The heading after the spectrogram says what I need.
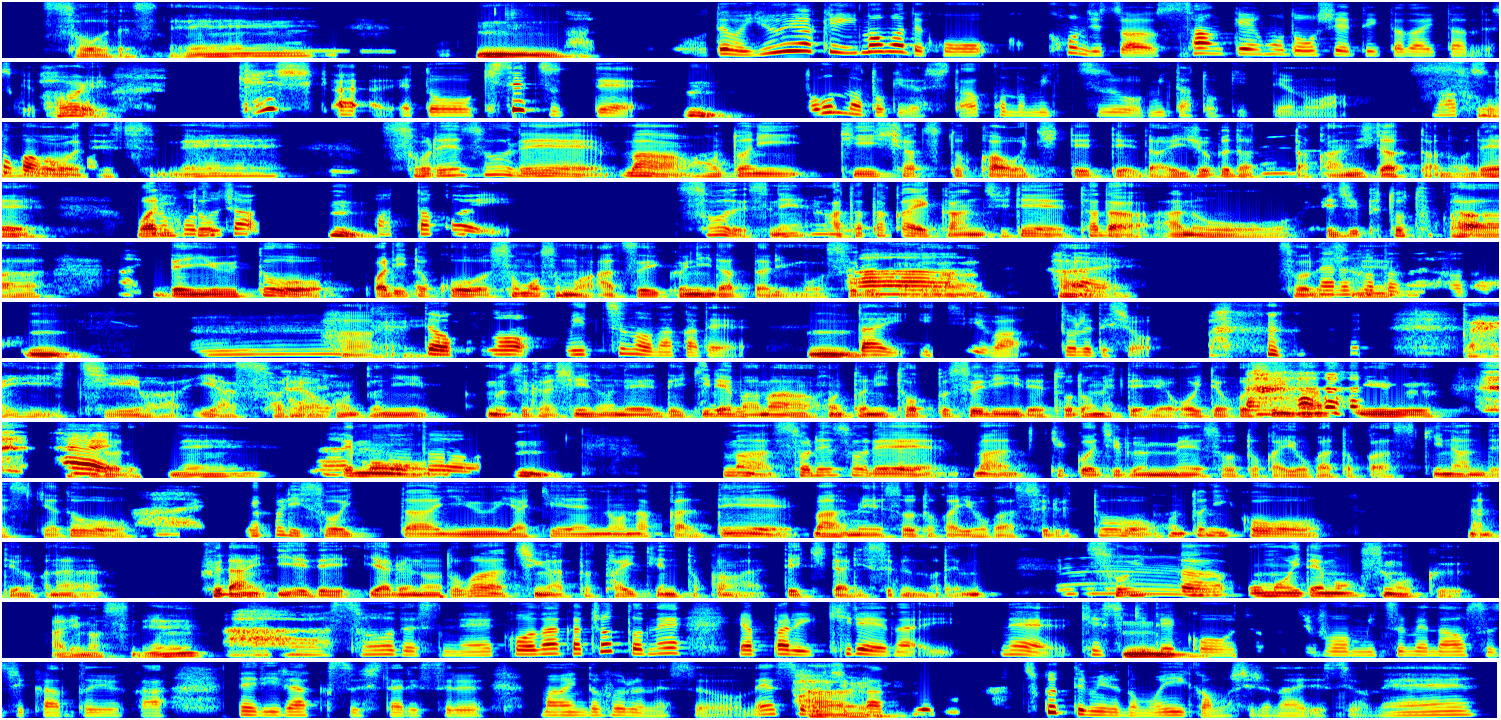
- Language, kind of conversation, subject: Japanese, podcast, 忘れられない夕焼けや朝焼けを見た場所はどこですか？
- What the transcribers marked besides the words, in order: unintelligible speech; laugh; laugh; unintelligible speech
